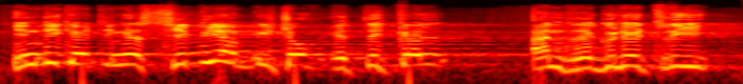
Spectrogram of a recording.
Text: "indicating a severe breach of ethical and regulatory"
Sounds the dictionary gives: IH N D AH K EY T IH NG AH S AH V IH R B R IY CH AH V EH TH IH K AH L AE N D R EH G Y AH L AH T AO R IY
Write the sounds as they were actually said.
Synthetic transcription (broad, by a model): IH N D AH K EY T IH NG AH S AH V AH R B IY CH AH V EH T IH K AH L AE N D R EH G Y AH L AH T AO R IY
